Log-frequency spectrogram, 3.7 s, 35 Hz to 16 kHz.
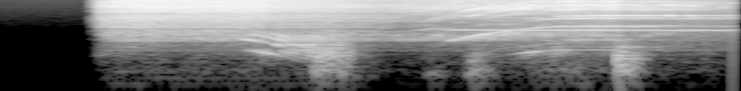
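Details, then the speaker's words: High-speed dental handpiece with a 330 bur cutting an MO Class II amalgam preparation on a maxillary second premolar, bench demonstration: loud high-pitched whine with pitch dips as the bur bites and eases off. "When you are drilling, it is better to drill pumping motion, little by little, up and down, not just pressing it all the way down."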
